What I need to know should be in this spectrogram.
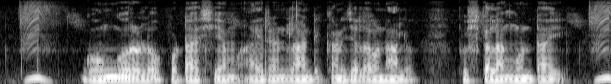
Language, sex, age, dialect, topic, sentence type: Telugu, male, 18-24, Telangana, agriculture, statement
